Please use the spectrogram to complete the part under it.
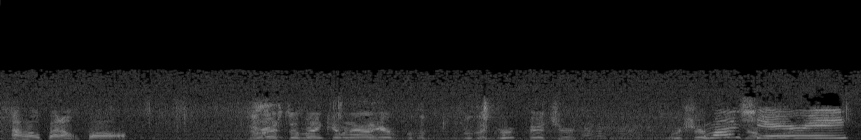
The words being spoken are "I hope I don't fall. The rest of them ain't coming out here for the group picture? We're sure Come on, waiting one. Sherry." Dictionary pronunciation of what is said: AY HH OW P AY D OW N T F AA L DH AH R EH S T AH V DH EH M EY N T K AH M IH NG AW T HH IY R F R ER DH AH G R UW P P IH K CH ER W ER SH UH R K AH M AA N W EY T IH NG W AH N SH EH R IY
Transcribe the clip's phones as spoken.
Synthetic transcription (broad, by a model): AY HH OW P AY D OW N T F AA L DH AH R EH S T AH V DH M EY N K AH M IH NG AW T HH IY R F R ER DH AH G R UW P P IH K CH ER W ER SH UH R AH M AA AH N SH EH R IY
